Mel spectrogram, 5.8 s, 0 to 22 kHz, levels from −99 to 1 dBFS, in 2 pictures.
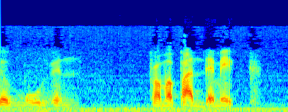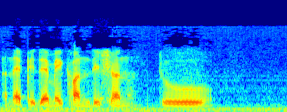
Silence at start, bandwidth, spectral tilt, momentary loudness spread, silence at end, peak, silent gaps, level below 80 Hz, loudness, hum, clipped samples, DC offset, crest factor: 0 s; 8.6 kHz; -6.5 dB/octave; 22 LU; 0 s; -6 dBFS; none; -44 dBFS; -24 LUFS; none; under 0.1%; under 0.1%; 20 dB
